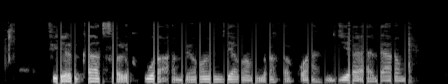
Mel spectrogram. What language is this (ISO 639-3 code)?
swa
